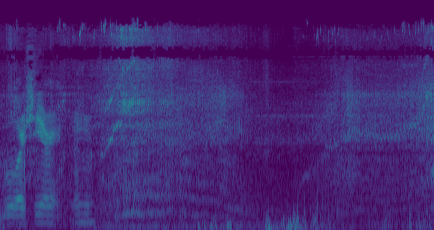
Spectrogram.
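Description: A small electric motor whines as a toy car drives.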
